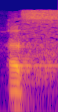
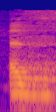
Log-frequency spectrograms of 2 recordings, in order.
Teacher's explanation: Perbedaan antara sin dan zai adalah pada sifat hames, ya, sifat kadar nafas yang keluar. Ya. Kalau sin, nafas yang keluar cukup ya, deras, ya, banyak.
